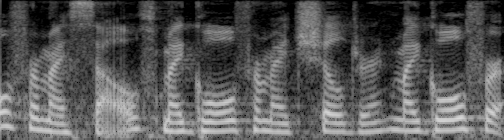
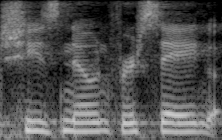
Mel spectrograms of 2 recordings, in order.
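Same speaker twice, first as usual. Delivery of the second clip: usual speaking voice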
